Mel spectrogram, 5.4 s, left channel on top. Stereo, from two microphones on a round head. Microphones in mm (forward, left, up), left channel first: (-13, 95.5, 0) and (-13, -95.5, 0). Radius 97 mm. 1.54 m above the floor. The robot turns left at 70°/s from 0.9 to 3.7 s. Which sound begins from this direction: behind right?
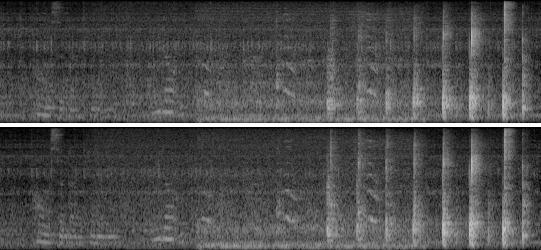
A woman speaking, at 0.3 s.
